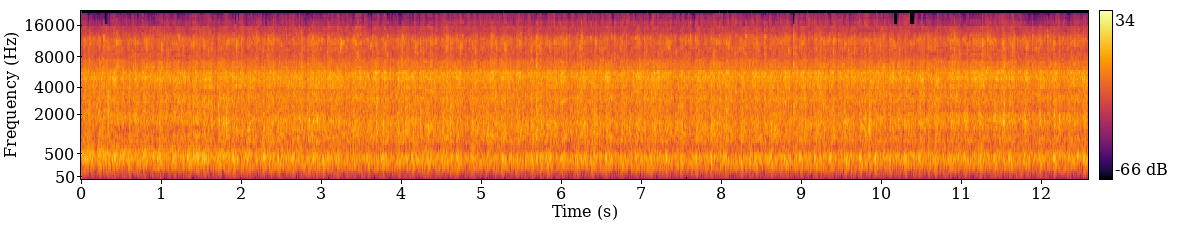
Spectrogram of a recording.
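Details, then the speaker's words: Can crusher machine after screw-on bracing of its frame to stop wobble; steady even mechanical clatter at about two beats a second, no surging or knocking; runs stably without wobble, though the pulley still wobbles. "you can see, there's no wobble. Even though the pulley is wobbling, but as we can see, no wobble."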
